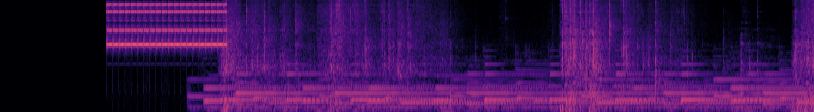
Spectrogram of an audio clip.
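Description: A digital alarm clock beeping rapidly and high-pitched for about a second, after a second of silence, then background music with held notes, with a short noisy burst a little past the middle.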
